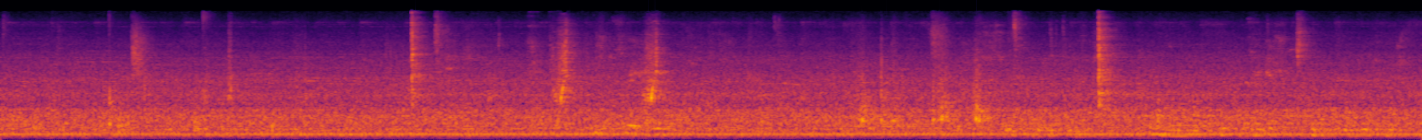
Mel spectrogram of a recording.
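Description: Steel palette knife clicking and scraping against the palette and the painted canvas: a scattering of short, light metallic clicks over a steady low hum.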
